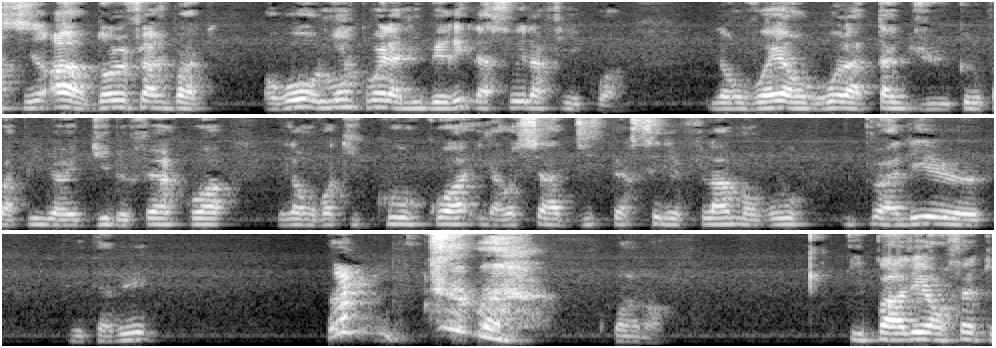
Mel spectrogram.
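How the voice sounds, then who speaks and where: A man's voice: fairly high pitch, steady tone, a little fast, darkish tone. A man reacting live to a manga chapter, narrating the panels with many hesitant fillers.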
